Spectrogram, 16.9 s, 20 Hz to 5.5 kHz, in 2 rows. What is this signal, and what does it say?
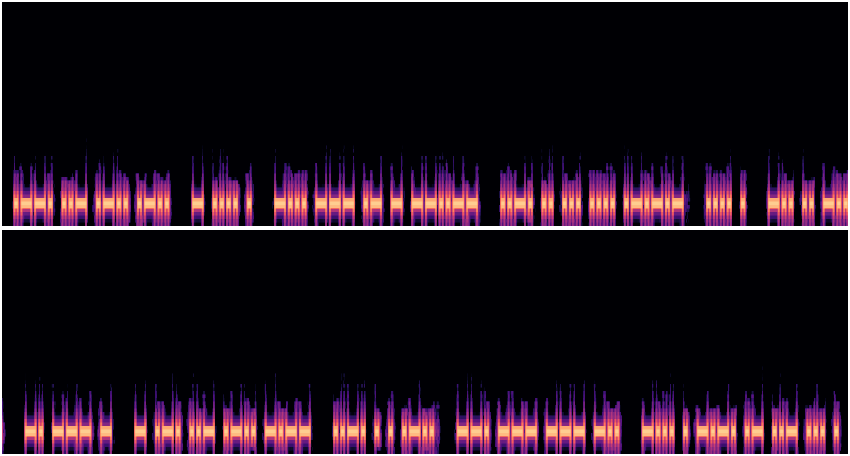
Morse code, heard as a keyed tone, about 34 wpm, 600 Hz. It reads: PULL THE BOAT, FISH. HE DID NOT TRULY FEEL GOOD BECAUSE
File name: the old man and the sea 2 35wpm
